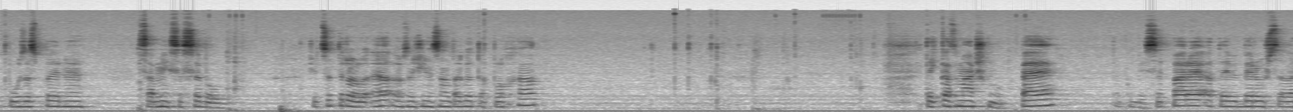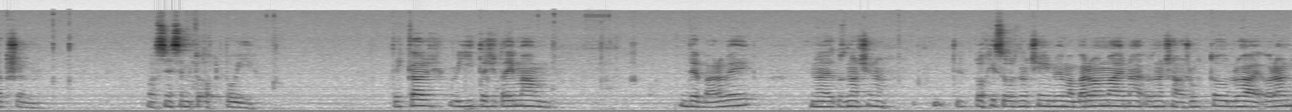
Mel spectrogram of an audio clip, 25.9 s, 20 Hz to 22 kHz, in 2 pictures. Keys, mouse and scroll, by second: 2.3 ctrl+l, 4.8 click, 10.2 p, 15.6 Tab, 19.3-22.2 middle drag, 23.1-25.3 middle drag.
